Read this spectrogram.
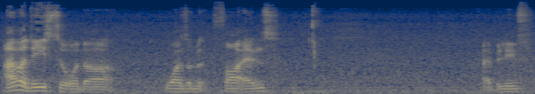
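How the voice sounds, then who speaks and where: The recording is clear but carries a constant hum resembling air-conditioning. Over it, a male gaming host with a mid-range, unhurried voice thinks aloud through a casual, unscripted let's play.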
